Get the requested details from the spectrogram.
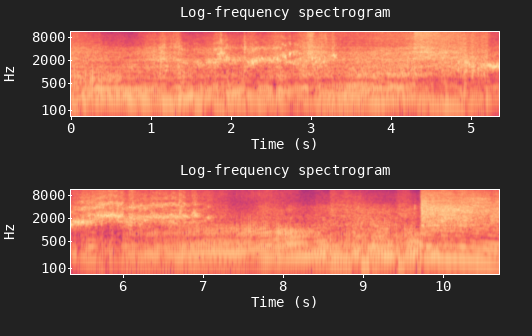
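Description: A rally car engine revs hard and roars past, rising and falling in pitch.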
